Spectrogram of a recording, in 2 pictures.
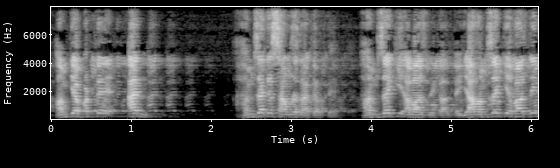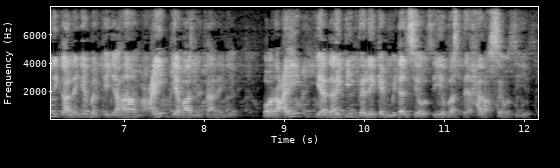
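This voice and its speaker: High, gravelly male Quran teacher. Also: sharp tone, recorded from a distance. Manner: asks the class questions, then answers them; drawn-out demonstration of letter sounds. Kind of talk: tajweed lesson.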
